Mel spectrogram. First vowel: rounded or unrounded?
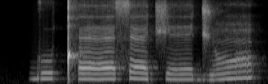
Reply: rounded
